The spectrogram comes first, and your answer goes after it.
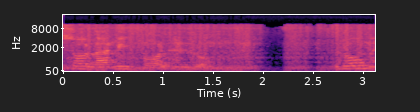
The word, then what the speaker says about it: Rome: learning fall and rome rome actually is pronounced here like room to cry with two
